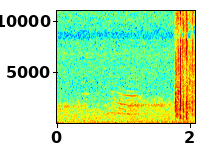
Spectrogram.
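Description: Near silence, with a few faint, high chirping calls. Just before the end a sudden rush of noise begins as the phone is moved.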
